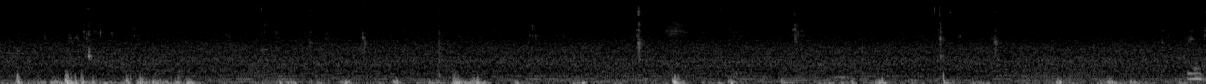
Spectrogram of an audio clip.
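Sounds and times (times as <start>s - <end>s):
chewing with soft crunching: 0.6s - 1.6s, 2.3s - 10.3s.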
